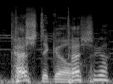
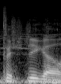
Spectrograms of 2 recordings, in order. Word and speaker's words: Peshtigo: that way that's cool how does it pronounce peshtigo i like prestigo yeah it sounds you know like prestigious yeah did you know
